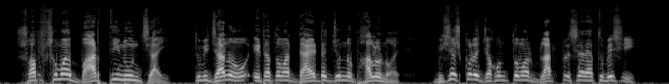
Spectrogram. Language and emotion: Bengali, angry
